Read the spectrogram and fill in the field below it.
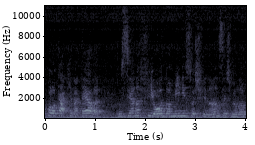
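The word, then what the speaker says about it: Fiaux: Vou colocar aqui na tela, Luciana Fiô, domine suas finanças. Meu nome se escreve F-I-A-U-X.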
